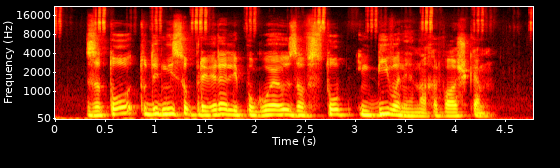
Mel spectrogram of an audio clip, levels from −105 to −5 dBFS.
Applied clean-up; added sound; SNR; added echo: none; Insect; 13 dB; none.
